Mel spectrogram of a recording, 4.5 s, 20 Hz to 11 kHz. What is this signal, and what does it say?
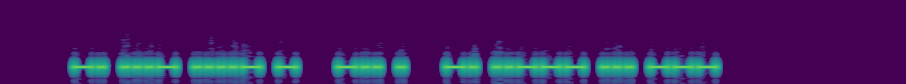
Morse code, heard as a keyed tone, about 40 wpm, 690 Hz. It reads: NV4T DE N2SO
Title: USA Callsign DE Callsign - 4 Characters - 40wpm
